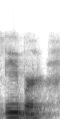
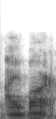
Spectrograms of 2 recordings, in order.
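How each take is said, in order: First: The name is said with an English pronunciation. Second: The name is said with a Hebrew pronunciation. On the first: "in the English, it's Eber" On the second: "In the Hebrew, it's Ibar"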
